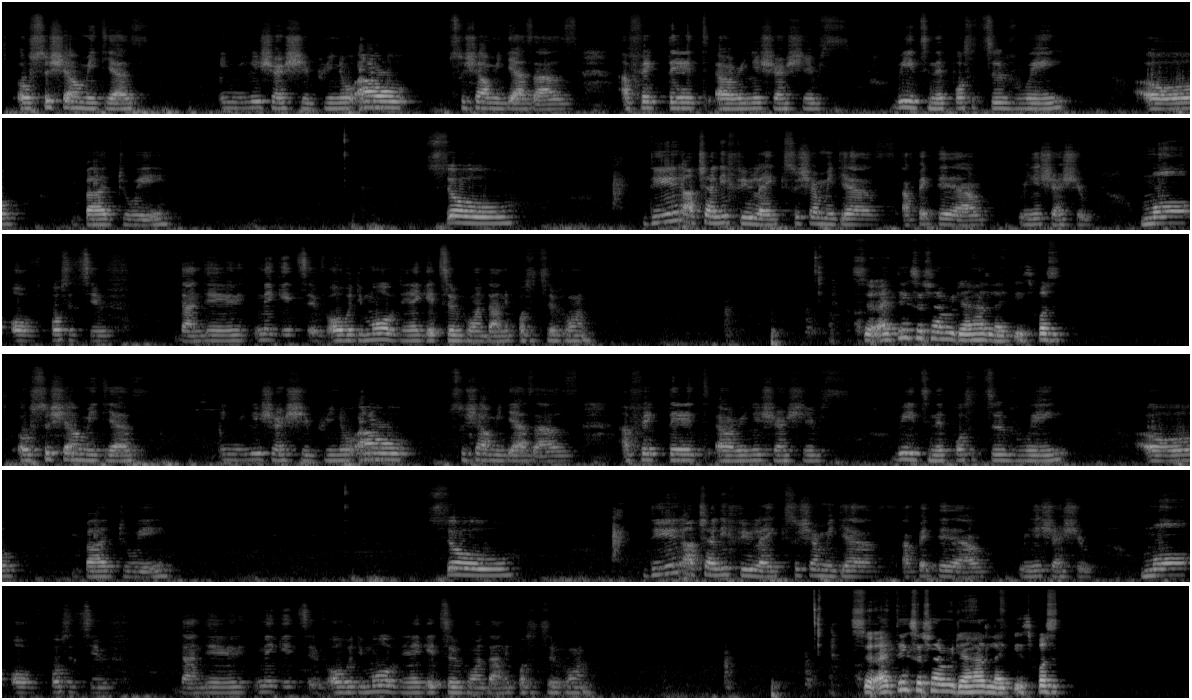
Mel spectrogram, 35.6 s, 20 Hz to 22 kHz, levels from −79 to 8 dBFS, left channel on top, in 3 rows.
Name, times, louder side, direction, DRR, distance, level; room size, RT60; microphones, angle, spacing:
voice 1, 0.0-1.4 2.2-4.0 4.5-8.4 8.7-10.6 11.4-12.0 12.7-13.6 15.6-15.7 16.1-17.0 18.3-21.7 22.0-25.0 25.5-29.7 32.3-32.4, left 3 dB, 40° left, 1.0 m, -37 dB
voice 2, 32.3-34.3, right 4 dB, 85° right, 0.5 m, -29 dB
3.5 x 2.0 x 3.2 m
head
